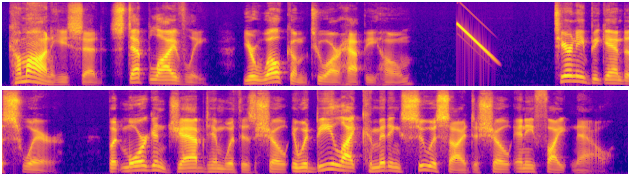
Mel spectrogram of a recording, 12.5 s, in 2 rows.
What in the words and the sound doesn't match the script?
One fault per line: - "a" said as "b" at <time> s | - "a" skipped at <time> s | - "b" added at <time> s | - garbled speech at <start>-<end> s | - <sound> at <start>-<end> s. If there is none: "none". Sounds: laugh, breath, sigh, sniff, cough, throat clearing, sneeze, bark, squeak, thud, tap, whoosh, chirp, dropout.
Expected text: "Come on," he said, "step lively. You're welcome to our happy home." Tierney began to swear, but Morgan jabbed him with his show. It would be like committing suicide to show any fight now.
- chirp at 4.5-5.0 s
